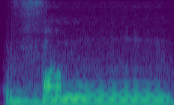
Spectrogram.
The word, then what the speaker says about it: vam: So you have the second chakra, which is orange, and it's VAM, V-A-M, but also pronounced V-A-M-N-G. You want to get that at the end, VAM, VAM.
